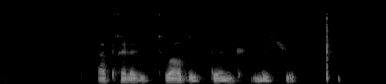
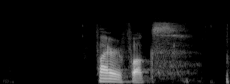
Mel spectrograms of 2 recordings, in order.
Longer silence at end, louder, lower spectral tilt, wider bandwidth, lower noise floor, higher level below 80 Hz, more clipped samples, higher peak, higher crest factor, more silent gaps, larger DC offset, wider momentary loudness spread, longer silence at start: first, 0.55 s vs 0 s; second, -37 LUFS vs -22 LUFS; first, -6.5 dB/octave vs -5 dB/octave; first, 11.5 kHz vs 7.6 kHz; first, under -90 dBFS vs -84 dBFS; about the same, -68 dBFS vs -70 dBFS; neither; second, -14 dBFS vs -4 dBFS; about the same, 24 dB vs 22 dB; neither; neither; second, 9 LU vs 16 LU; about the same, 1 s vs 0.95 s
